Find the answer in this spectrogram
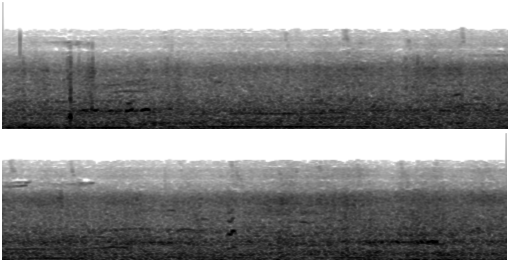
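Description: Steady rumbling din of a large indoor hall, with faint distant voices in it.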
